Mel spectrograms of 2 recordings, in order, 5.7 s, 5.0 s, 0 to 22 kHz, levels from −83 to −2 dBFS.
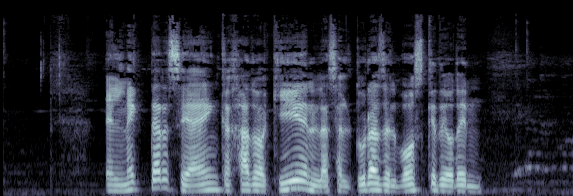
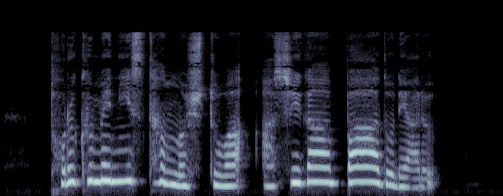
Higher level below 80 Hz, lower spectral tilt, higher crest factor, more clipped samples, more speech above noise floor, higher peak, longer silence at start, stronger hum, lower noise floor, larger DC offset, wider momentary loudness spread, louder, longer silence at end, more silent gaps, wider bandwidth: first, -58 dBFS vs -68 dBFS; second, -3 dB/octave vs -4.5 dB/octave; first, 20 dB vs 14 dB; neither; second, 32 dB vs 54 dB; first, -2 dBFS vs -10 dBFS; first, 1.05 s vs 0.5 s; neither; second, -51 dBFS vs -77 dBFS; neither; about the same, 7 LU vs 9 LU; first, -19 LUFS vs -24 LUFS; second, 0.45 s vs 0.7 s; neither; first, 16.5 kHz vs 11.5 kHz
